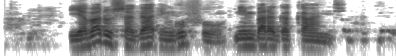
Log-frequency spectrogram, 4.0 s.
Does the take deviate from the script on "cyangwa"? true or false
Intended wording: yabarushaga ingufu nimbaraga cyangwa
true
